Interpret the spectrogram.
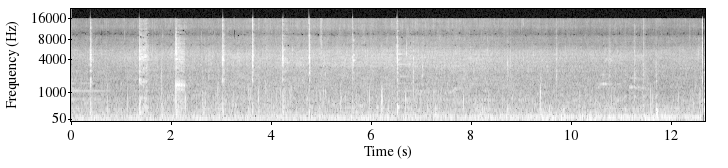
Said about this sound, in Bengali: আমি আস্তে করে তুলে নিব আর এক এক করে সব নিমকিগুলো আমি ভেজে নেব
